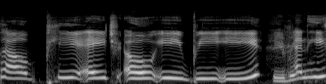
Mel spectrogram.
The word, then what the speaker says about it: Phoebe: you know it's pronounced Phoebe.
